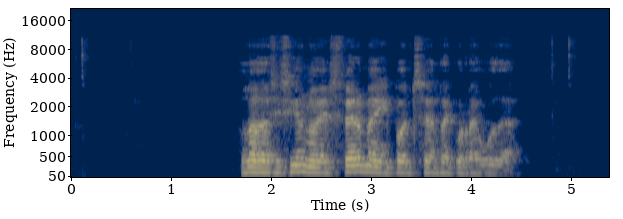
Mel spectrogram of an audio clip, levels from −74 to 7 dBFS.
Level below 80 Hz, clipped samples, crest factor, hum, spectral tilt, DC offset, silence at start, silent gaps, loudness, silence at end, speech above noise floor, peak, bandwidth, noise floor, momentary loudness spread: -66 dBFS; under 0.1%; 20 dB; none; -5.5 dB/octave; under 0.1%; 1.7 s; none; -23 LUFS; 0.9 s; 52 dB; -6 dBFS; 11.5 kHz; -74 dBFS; 9 LU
